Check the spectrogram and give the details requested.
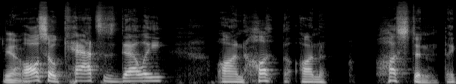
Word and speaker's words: Houston: But if you go to Katz's Deli on Huston, dude, it's spelled Houston.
